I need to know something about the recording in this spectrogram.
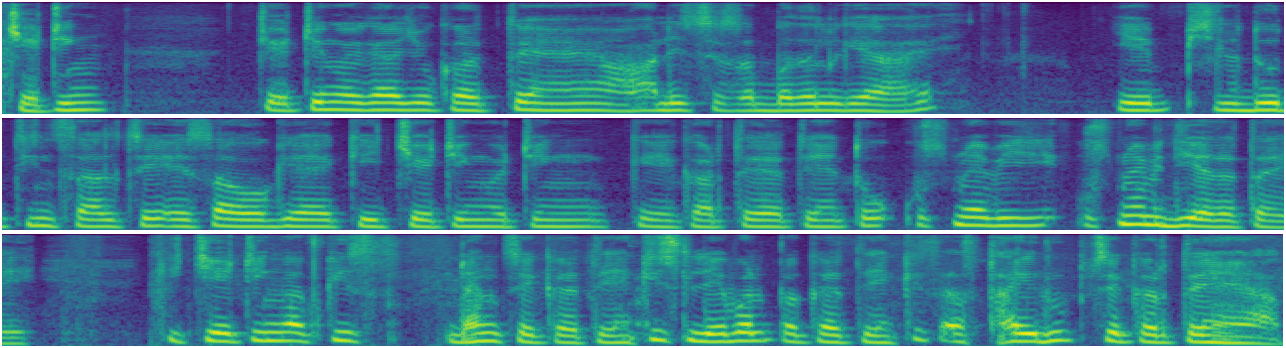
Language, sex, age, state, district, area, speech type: Hindi, male, 18-30, Uttar Pradesh, Ghazipur, urban, spontaneous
